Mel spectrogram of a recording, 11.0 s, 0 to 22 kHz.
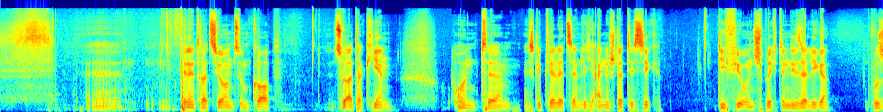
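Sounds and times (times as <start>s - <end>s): man breathing into microphone: 0.0s - 1.9s, 5.0s - 5.6s
mouth clicks: 8.6s - 9.0s.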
